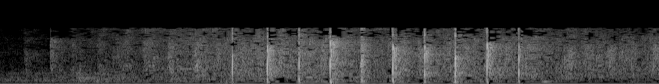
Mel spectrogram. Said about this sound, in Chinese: 在我们开始之前，我请所有的父亲站起来，我们替你鼓掌。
